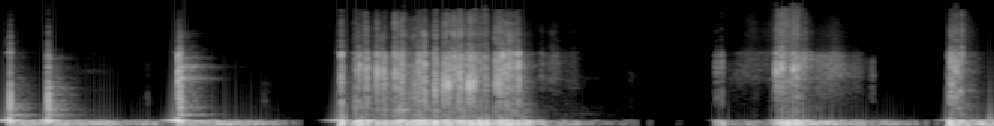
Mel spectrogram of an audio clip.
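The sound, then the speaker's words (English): Tarot cards are shuffled by hand in a few separate bursts of papery riffling and soft slapping. Short pauses fall between the bursts, and one near-silent gap sits midway. “But before we get into it, let's pull our tarot card.”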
